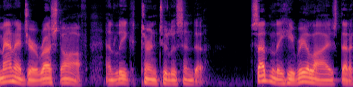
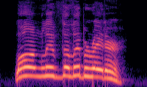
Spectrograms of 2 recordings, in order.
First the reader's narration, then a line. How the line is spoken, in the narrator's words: another yelled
